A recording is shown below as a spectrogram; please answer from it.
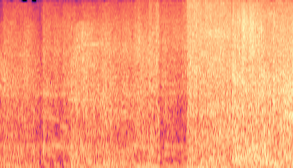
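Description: Action-film gunfight sound effects over music: dense gunfire, then a loud blast about one and a half seconds in that lasts about a second.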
